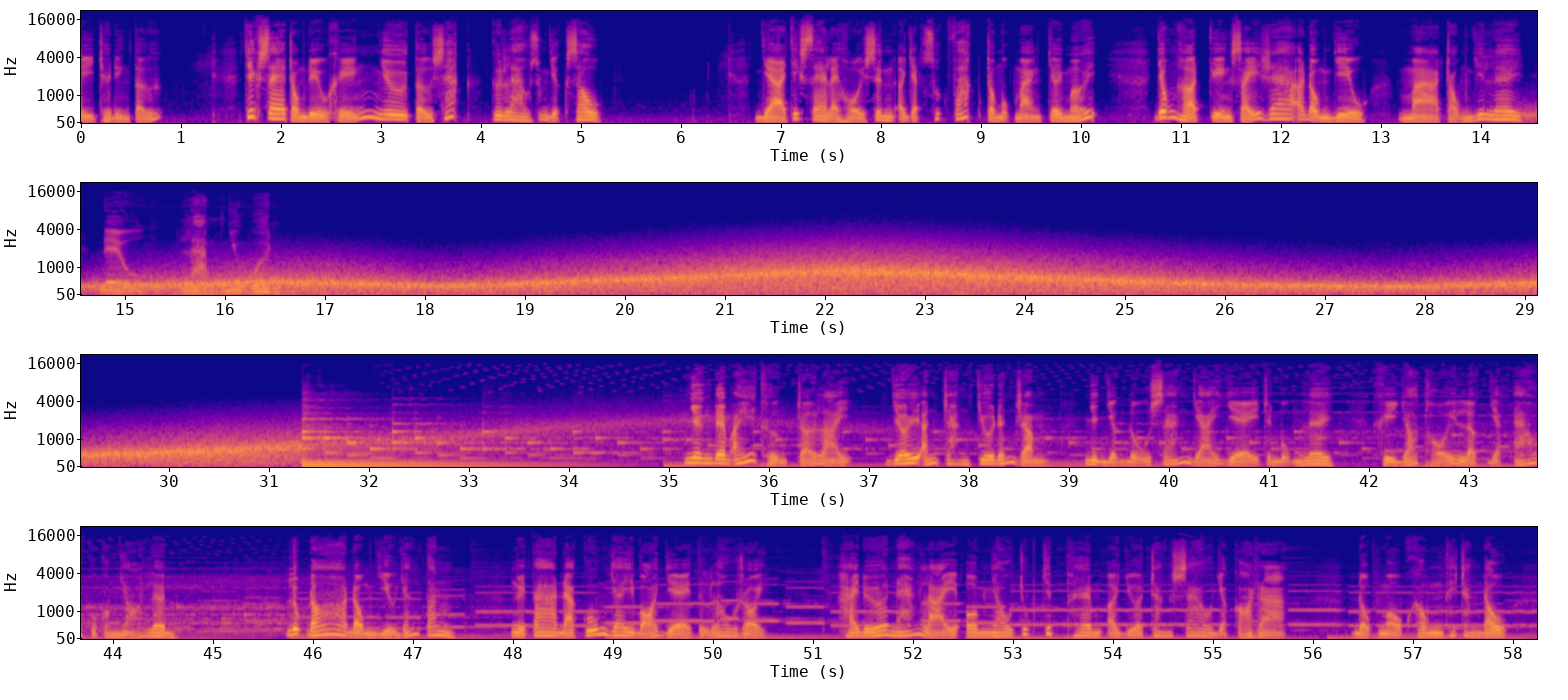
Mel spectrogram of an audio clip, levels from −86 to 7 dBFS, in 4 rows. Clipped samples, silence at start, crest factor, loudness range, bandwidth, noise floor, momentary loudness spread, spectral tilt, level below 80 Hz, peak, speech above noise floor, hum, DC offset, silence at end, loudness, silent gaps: under 0.1%; 0 s; 18 dB; 5 LU; 16 kHz; -58 dBFS; 10 LU; -6.5 dB/octave; -38 dBFS; 0 dBFS; 41 dB; none; under 0.1%; 0 s; -18 LUFS; none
